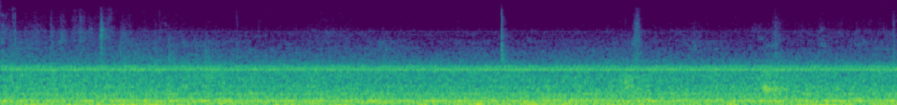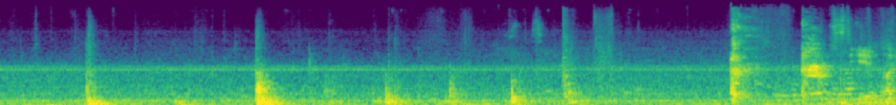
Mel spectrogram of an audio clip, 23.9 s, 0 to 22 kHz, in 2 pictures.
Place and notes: zionskirche, tower, a freezing guy up there colects 1 euro from everybody who climbs up here. hum from an e-plus mobile phone antenna station.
